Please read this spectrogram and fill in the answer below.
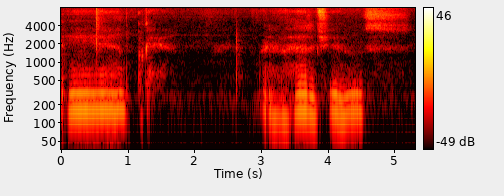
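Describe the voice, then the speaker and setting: A man is whispering in a somewhat breathy way. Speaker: gaming tutorial youtuber. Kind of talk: tutorial. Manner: casual, with fillers.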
